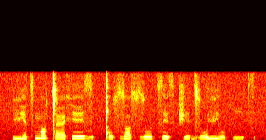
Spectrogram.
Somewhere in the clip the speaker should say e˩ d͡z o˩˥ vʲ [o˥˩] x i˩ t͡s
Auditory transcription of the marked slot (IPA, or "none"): o˥˩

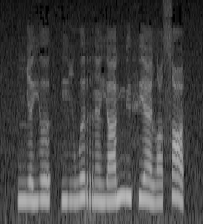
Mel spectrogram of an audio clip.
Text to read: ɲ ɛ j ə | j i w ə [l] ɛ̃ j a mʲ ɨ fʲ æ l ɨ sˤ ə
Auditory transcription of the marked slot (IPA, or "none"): r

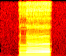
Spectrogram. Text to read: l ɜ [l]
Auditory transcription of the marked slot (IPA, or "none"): none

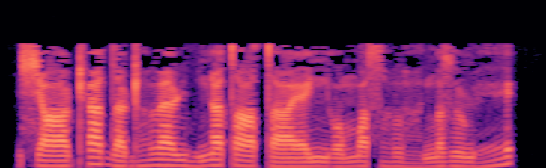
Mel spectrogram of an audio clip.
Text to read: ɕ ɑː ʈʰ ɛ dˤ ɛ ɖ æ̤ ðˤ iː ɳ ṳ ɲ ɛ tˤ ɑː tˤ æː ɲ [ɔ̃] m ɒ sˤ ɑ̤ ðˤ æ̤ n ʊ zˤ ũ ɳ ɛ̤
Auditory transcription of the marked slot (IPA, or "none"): ɔ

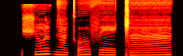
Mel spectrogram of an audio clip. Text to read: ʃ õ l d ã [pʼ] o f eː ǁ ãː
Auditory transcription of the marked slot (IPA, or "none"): kʼ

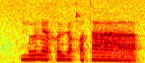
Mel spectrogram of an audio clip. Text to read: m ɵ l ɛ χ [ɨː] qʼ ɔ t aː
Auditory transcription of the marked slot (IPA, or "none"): ɨː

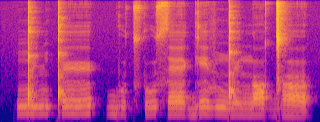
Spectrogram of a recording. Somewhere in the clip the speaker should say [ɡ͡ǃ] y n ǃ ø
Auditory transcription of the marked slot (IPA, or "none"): ŋ͡ǃ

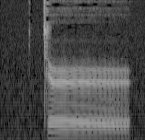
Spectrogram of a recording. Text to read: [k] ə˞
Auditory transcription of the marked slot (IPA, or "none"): t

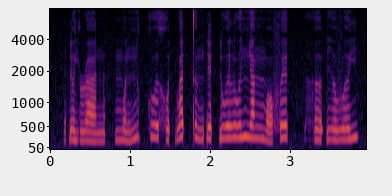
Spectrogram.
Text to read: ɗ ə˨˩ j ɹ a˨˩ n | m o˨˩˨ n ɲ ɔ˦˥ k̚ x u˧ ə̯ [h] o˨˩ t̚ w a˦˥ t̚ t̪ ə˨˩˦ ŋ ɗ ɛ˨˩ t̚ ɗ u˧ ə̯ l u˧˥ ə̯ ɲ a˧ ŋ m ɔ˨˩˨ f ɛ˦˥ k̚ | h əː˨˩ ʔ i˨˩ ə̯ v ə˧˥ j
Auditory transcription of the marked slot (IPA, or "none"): x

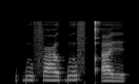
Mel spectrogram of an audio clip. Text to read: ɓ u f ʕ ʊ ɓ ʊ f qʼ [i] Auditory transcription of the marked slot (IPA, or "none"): ɪ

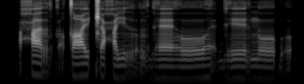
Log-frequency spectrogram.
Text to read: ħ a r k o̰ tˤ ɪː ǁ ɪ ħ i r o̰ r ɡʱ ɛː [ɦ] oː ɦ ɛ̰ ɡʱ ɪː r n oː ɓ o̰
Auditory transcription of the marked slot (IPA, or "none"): ɦ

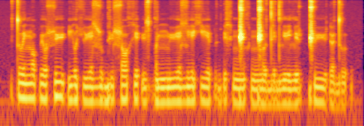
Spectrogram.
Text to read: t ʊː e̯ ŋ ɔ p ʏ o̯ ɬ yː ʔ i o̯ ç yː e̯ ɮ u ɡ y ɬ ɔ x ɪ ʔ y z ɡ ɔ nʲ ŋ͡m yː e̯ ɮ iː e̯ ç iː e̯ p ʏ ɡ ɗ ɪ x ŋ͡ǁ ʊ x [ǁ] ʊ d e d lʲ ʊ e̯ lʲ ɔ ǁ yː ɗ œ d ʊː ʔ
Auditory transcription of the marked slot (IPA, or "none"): ŋ͡ǁ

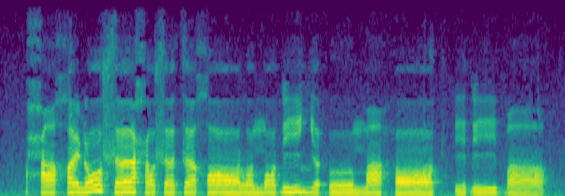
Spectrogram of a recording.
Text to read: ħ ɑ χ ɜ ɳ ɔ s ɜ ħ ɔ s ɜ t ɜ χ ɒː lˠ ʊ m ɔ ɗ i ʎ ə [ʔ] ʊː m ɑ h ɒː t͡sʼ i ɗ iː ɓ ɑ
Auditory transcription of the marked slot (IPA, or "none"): ʔ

